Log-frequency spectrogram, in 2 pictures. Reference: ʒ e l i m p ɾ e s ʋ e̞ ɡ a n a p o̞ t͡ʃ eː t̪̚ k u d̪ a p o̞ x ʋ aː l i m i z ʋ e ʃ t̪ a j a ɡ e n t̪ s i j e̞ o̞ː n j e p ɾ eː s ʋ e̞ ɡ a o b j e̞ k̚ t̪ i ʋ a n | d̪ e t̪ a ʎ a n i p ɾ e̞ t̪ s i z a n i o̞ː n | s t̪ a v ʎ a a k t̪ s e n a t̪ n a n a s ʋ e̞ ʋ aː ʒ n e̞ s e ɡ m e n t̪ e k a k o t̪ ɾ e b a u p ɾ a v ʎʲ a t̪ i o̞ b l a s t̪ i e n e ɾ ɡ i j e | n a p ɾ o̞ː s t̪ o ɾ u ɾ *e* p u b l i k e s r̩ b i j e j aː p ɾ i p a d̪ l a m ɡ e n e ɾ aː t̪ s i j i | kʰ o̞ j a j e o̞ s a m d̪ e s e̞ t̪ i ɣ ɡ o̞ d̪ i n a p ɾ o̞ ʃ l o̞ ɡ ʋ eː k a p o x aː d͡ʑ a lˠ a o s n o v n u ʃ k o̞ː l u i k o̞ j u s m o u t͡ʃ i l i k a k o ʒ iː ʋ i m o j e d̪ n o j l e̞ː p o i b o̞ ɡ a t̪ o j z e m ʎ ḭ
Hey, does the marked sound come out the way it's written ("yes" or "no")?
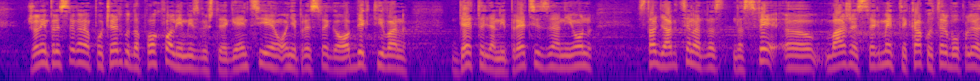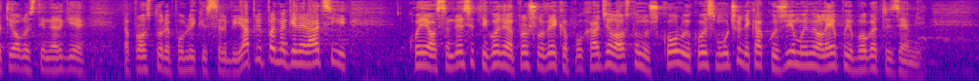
yes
